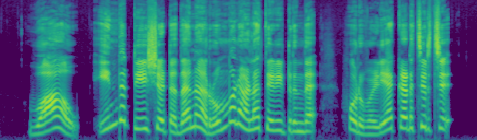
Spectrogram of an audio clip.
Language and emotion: Tamil, surprised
